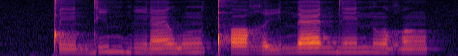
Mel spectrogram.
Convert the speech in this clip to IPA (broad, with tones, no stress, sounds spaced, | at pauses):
ǃ ẽ˨ n d i˦ m b ĩ˨ ɾ æ̃˦˨ w ũ˦˨ ǃʰ ɒ˨ ʁ i˨˦ n æ˦ n d ẽ˦ n ũ˦˨ ʁ õ˦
